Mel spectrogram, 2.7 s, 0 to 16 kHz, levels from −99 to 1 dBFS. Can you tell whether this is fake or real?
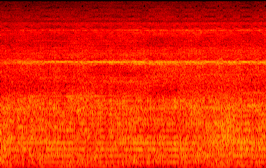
fake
